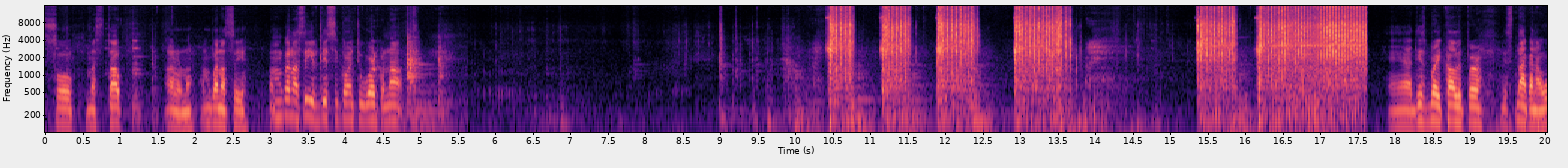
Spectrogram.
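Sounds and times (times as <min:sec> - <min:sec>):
ratchet wrench clicking: 0:10.4 - 0:13.8, 0:15.4 - 0:17.6.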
